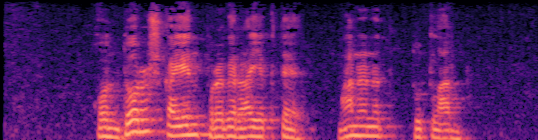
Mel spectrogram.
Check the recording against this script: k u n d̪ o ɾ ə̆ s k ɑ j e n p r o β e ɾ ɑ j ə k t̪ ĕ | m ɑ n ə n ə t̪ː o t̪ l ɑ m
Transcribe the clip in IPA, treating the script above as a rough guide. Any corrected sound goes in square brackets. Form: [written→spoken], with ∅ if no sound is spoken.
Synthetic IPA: k [u→o] n d̪ o ɾ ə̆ [s→ʃ] k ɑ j e n p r o β e ɾ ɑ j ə k t̪ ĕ | m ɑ n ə n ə t̪ː [o→u] t̪ l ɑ [m→n]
